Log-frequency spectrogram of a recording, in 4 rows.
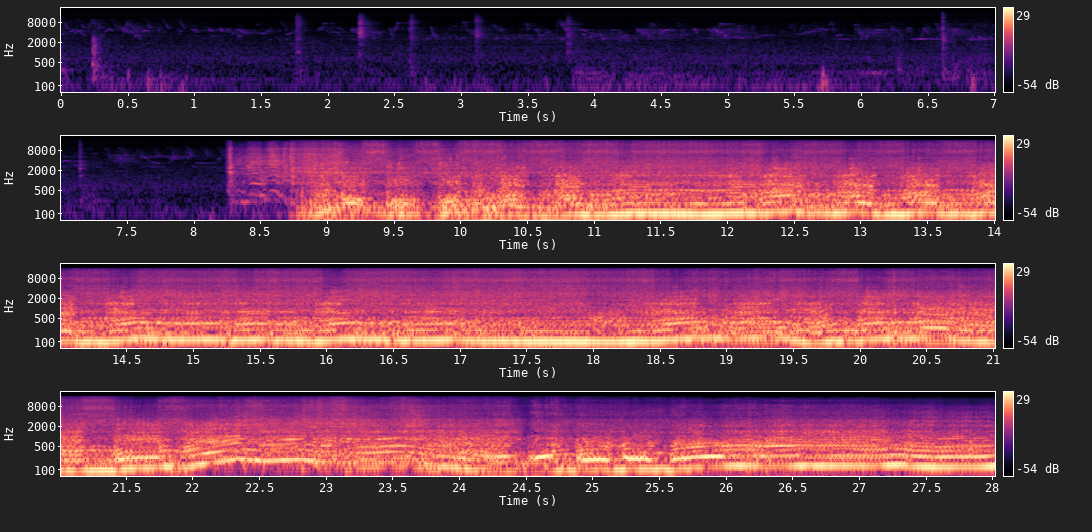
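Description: The 1972 Datsun 1200 B110 race car's four-cylinder engine starts abruptly about eight seconds in, after faint outdoor quiet. It runs loud and steady, then revs up and down near the end as the car pulls away.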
